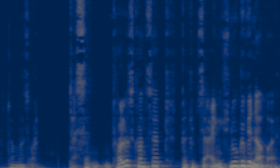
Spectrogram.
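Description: The voice has a dark, mellow tone, is somewhat breathy, and moves with lively intonation. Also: man. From Germany, Trier. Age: 30s. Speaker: local politician. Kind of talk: interview.

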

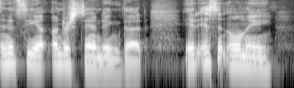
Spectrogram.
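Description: Here a man talks at a moderate pace with ordinary pitch variation in an unremarkable speaking voice. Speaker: podcast host. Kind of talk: casual interview.

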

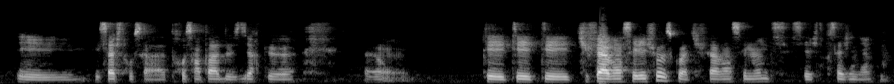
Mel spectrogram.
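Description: Speaking at a fairly quick pace, a man uses monotone, flat intonation, with long, frequent pauses and big swings in loudness. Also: medium pitch for a man. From Montreal, Quebec. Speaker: entrepreneur. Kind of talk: interview. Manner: halting, frequent repetitions and fillers.

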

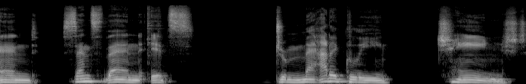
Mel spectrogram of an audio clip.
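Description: A man with an American accent speaks at a fairly low pitch with ordinary pitch variation. The recording is very clean with a silent background and a dry, close sound with no echo. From US West Coast, San Bernardino, California. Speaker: podcast host, seminary student and youth pastor. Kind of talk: solo podcast monologue. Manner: filler-heavy, repeats words.

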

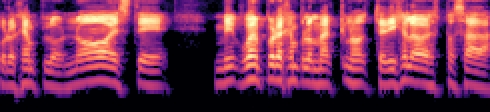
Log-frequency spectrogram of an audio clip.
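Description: A man's fairly high, bright and sharp voice with lively intonation at a moderate pace. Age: 30s. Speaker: pediatrician. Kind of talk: casual chat.

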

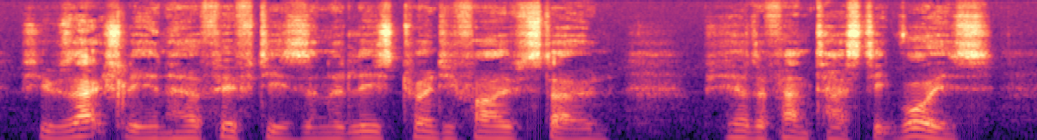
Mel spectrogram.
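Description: The clip has a natural reading voice. Its intonation is fairly even.

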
